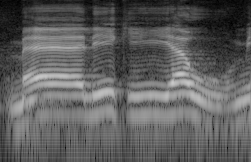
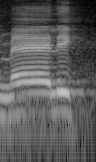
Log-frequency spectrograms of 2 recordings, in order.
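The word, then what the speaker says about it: مالكِ: الدين مالك يوم الدين ركز في مالك فيها خطا شائع الاغلبيه فينا بيسكن الكاف بيقول مالك يوم الدين وهي ماهيش مالك هي ايه مالكي مالكي طيب ليه احنا بنسكن لان الكاف تحتها كسره جه بعدها الياء فوقها فتحه فمن الكسره للفتحه بيروح جاي مميع في النص ومسكنها خلاص لكن انا قد الكسره حقها وادي الياء حقها ازاي مالك يوم الدين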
